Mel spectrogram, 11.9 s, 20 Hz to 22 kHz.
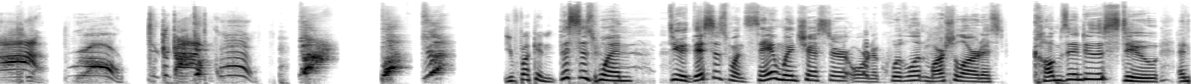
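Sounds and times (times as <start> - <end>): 
person wordless angry screaming and groaning: 0.0 - 4.6
speech: 5.1 - 11.9.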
